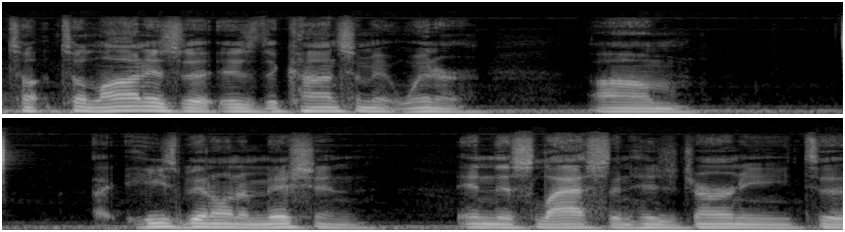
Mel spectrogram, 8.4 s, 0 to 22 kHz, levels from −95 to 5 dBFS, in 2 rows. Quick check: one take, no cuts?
no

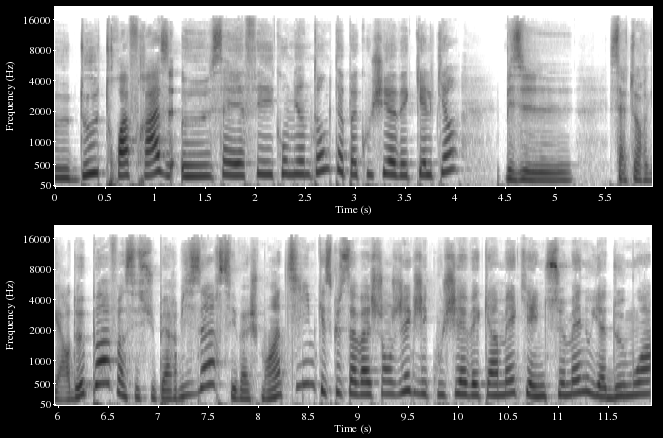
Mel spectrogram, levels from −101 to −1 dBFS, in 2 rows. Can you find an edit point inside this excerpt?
no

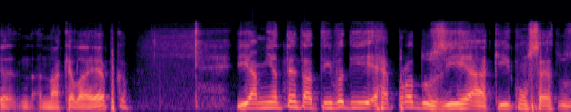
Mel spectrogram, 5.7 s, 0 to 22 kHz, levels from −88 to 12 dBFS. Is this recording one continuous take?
yes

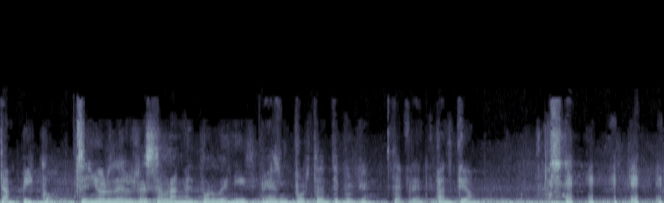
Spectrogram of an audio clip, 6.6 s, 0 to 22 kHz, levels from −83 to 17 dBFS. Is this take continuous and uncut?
no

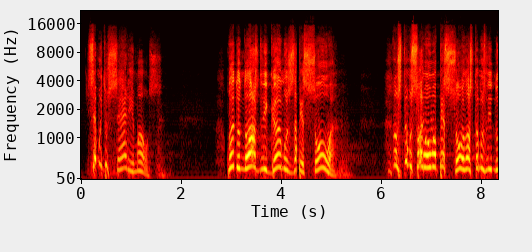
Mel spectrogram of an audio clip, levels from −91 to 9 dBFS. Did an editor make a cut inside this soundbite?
yes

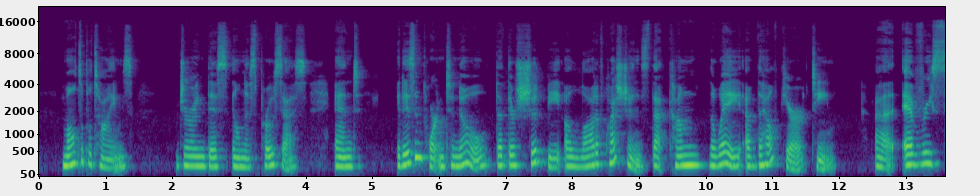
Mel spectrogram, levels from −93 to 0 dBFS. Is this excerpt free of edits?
yes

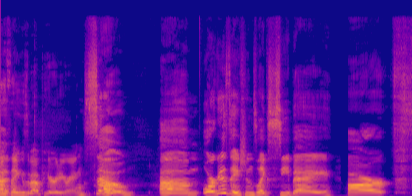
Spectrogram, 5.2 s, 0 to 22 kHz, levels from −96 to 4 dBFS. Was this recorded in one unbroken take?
no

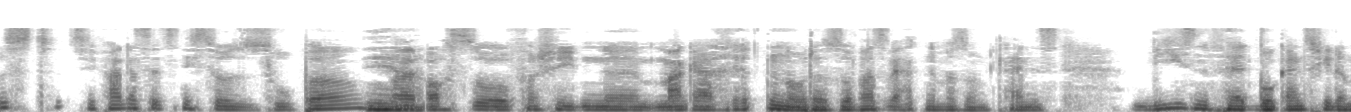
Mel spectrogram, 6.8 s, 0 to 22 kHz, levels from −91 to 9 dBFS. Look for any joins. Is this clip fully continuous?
no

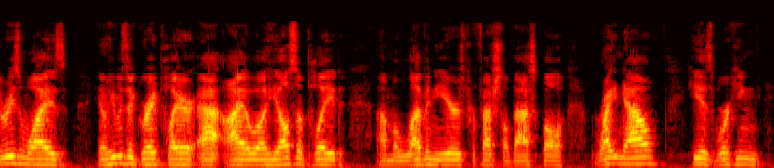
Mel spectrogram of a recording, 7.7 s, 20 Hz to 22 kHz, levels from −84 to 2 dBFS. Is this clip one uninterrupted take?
yes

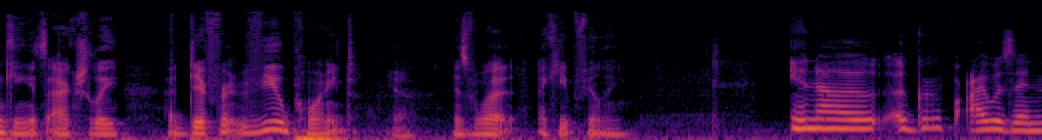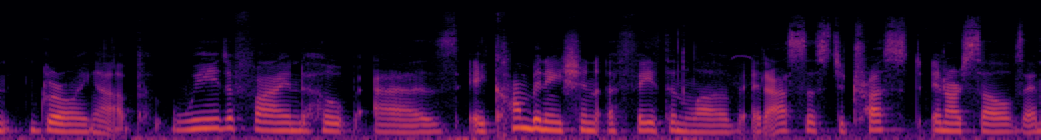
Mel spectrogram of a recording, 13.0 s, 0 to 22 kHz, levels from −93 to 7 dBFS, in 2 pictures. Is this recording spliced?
no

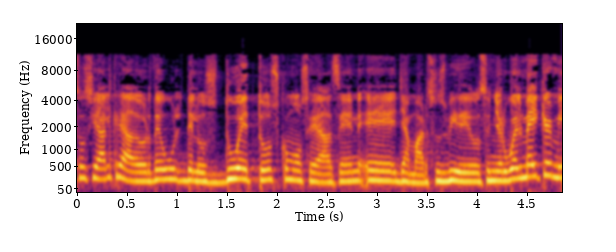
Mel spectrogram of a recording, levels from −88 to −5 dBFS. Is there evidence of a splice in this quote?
no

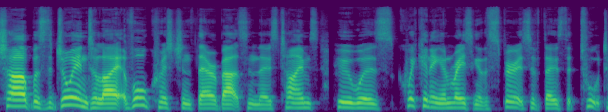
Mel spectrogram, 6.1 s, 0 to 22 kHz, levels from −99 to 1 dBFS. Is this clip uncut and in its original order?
no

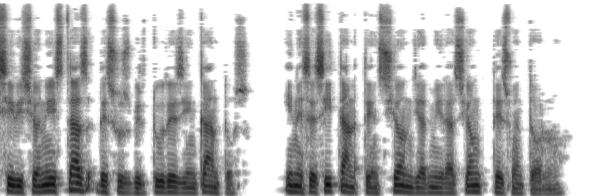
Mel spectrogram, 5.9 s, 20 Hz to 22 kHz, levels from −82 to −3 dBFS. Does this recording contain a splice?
yes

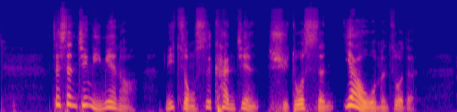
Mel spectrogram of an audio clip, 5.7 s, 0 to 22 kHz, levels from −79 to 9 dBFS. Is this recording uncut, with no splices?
yes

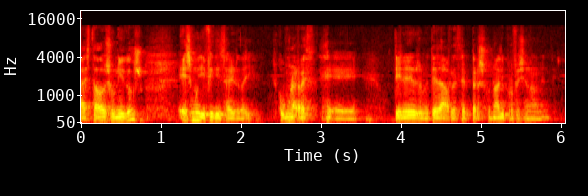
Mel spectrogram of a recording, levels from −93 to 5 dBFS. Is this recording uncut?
no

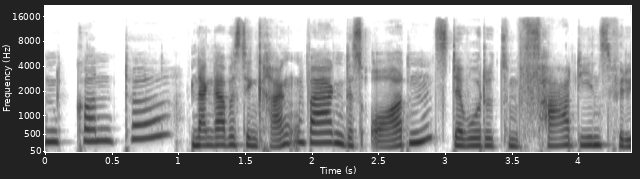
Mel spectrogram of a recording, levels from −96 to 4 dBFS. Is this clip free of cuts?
yes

